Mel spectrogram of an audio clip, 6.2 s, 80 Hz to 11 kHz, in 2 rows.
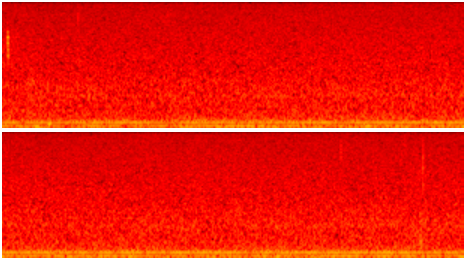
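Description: Steady, even hiss with a faint low hum: an HP Pavilion dv6 laptop's cooling fan running while the machine boots.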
